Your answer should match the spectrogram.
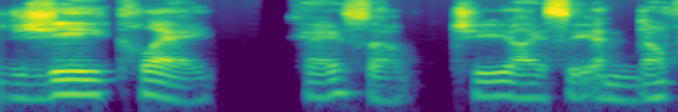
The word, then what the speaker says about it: giclée: were were put in place and that's the pronunciation G clay okay so GIC and don't forget that accent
